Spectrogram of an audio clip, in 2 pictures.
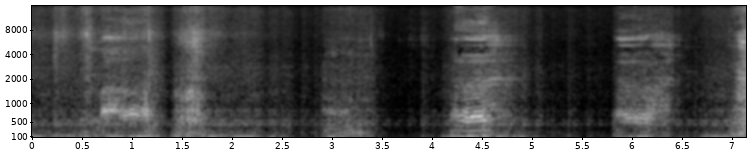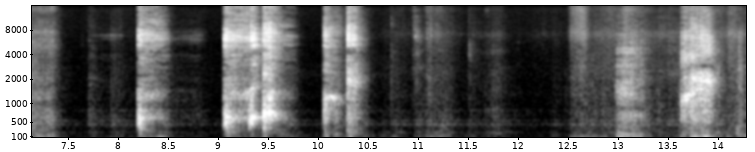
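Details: Several throaty, harsh, forceful coughs and throat clearings from an adult with a long-lasting cough, attributed to hot-cold weather changes, currently taking medicine; also reports back burning.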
